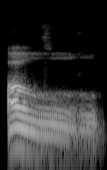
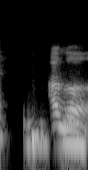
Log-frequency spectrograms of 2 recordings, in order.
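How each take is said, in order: First: The final sound is held and continues smoothly. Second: The final sound ends with a short bouncing release. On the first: The speaker calls it right. "आवाज कंटिन्यू है ना" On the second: The speaker calls it wrong. "कलकला कर दिया"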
